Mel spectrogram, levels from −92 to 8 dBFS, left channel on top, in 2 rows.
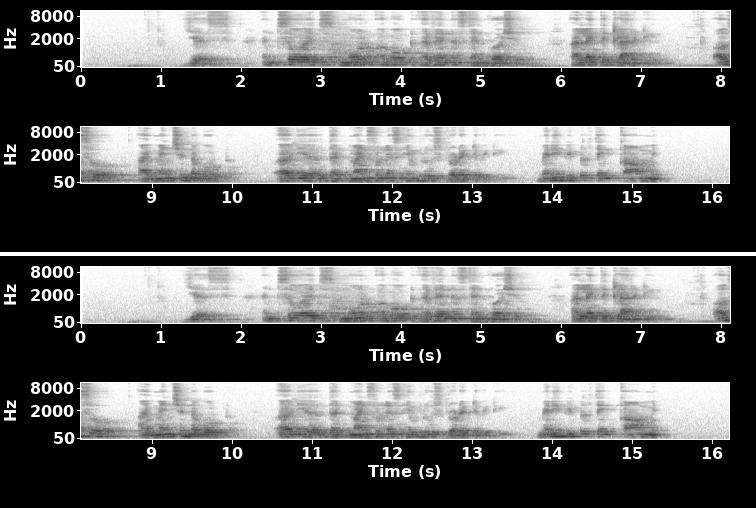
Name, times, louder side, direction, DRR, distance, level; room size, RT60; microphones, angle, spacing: voice 1, 1.3-5.8 6.1-7.4 7.9-10.1 10.5-13.5 13.8-15.3, right 2 dB, 15° left, 2.6 m, -25 dB
6.6 x 3.0 x 2.5 m
head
